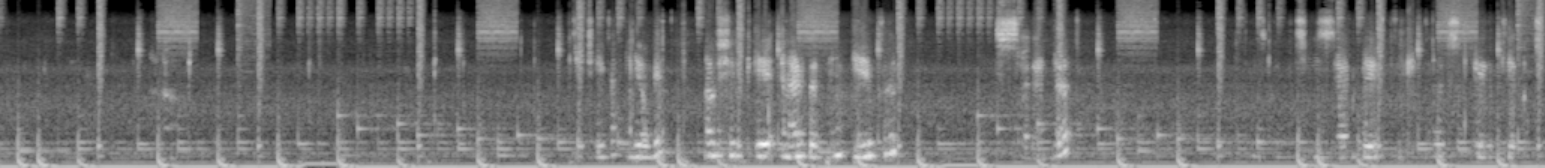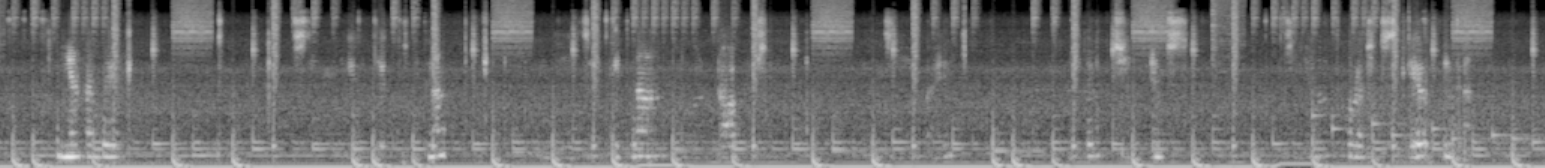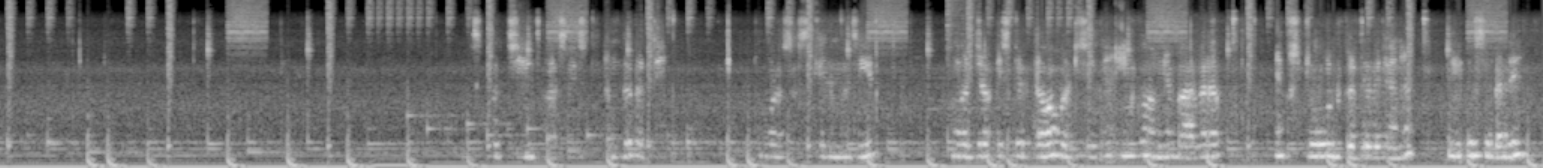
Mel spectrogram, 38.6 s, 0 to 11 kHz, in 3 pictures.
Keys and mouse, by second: 0.1-2.4 typing, 2.6 KP_Add, 3.0 KP_Add, 3.5 KP_6, 3.7 KP_8, 4.7 ctrl+KP_8, 5.1 ctrl+KP_8, 5.2 ctrl+KP_8, 6.1 shift+a, 10.4 g, 11.9 s, 13.7 KP_1, 14.9 s, 16.9 g, 18.4 KP_7, 19.4 g, 21.9 g, 23.4 x, 23.7 s, 25.2 KP_1, 26.4 r, 28.4 g, 29.4 g, 31.9 s, 33.0 Tab, 34.0 alt+z, 34.7 click, 34.9 click, 35.8 alt+z, 38.0-38.6 typing.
